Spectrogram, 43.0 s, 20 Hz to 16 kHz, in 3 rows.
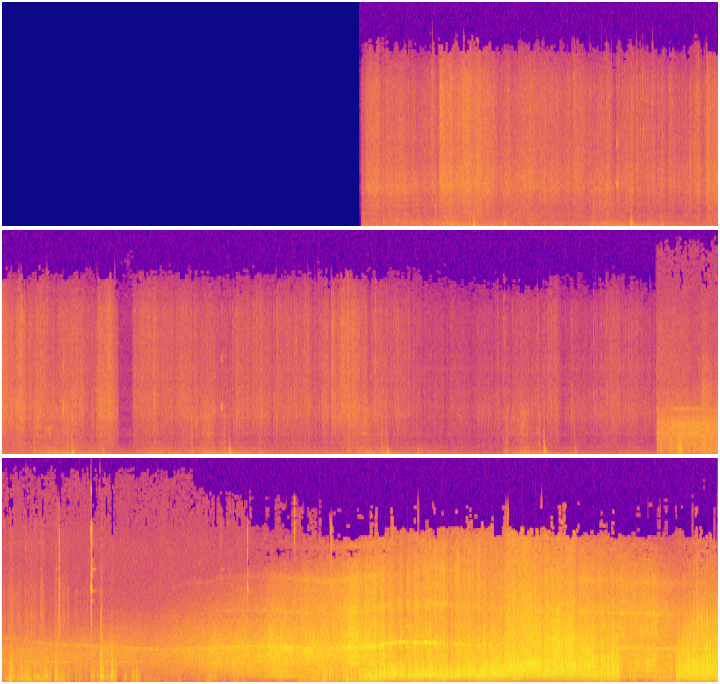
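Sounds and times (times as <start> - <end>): wind buffeting microphone: 7.3 - 14.0, 27.4 - 42.9
jet aircraft engine: 27.4 - 42.9.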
